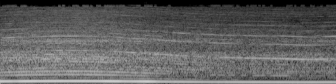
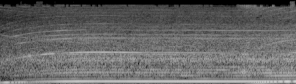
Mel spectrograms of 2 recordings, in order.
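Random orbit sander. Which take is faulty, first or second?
first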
